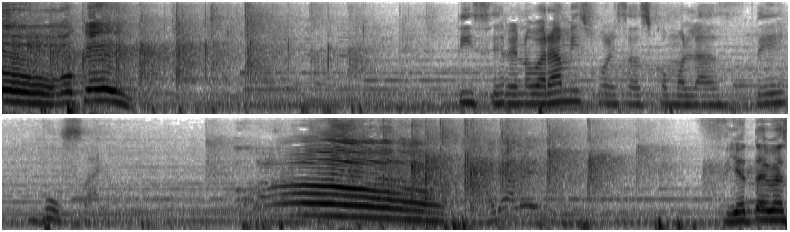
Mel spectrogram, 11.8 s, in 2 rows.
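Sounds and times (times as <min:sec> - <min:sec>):
audience applause: 0:00.0 - 0:02.8, 0:08.6 - 0:10.8
speech: 0:00.7 - 0:01.1, 0:03.4 - 0:06.8, 0:07.7 - 0:09.4, 0:11.3 - 0:11.7.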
